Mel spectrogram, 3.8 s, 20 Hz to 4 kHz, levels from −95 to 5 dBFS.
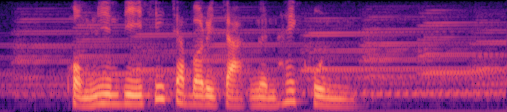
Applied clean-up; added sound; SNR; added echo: none; Keyboard (musical); 13 dB; none.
